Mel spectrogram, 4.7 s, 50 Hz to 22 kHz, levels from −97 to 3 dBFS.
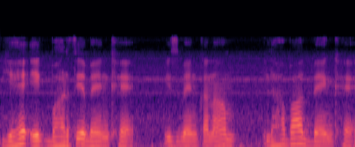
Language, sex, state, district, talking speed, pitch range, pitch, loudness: Hindi, male, Uttar Pradesh, Gorakhpur, 150 wpm, 110-130 Hz, 120 Hz, -32 LUFS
